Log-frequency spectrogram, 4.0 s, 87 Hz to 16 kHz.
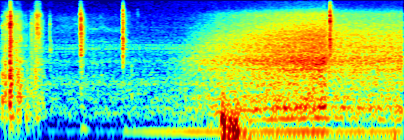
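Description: Honeywell HT-904 turbo fan switched on for a test: its motor hums low and steady, and from about halfway a rush of air from the spinning blade rises and holds, with a thump as it gets going. Its freshly serviced bearings let it spin up freely.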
